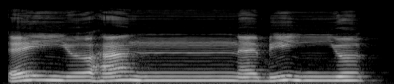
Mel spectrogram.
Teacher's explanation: Yüyü de çekmeyelim. Çoğu okuyucular yüyü çekiyorlar.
